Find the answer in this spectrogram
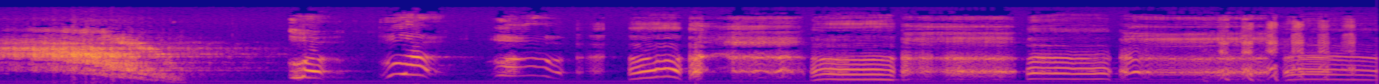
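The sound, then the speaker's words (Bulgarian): A voice brays like a donkey in a string of loud, strained hee-haw cries with a rising and falling rhythm, following a brief rushing whoosh at the start. “И колко бързо научи магарешки език.”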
